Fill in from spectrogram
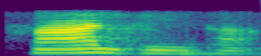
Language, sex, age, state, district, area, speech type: Hindi, female, 45-60, Madhya Pradesh, Balaghat, rural, conversation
